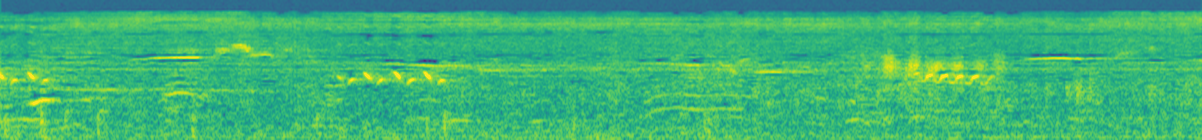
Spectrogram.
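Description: Faint birdsong: short, quick trills of chirps repeating every couple of seconds, with a few softer whistled notes, over low background noise.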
